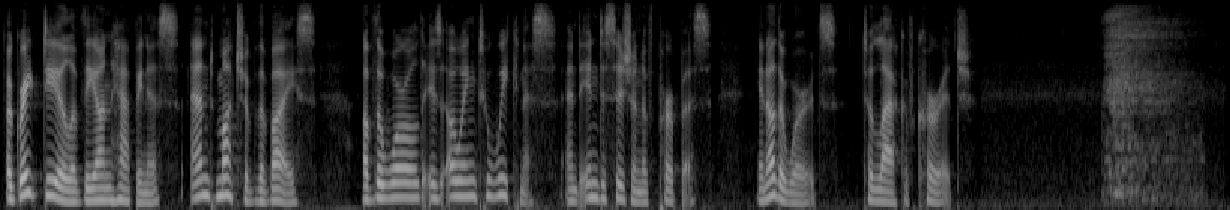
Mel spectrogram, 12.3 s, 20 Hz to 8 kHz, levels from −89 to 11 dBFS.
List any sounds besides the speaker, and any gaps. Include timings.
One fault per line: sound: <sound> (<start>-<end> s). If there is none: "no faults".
sound: sigh (11.0-12.1 s)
